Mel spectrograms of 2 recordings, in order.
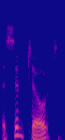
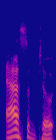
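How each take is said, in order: First: The stress is not on the first syllable. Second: The stress is on the first syllable. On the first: "I choose to say asymptote" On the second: "it puts the emphasis on but"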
